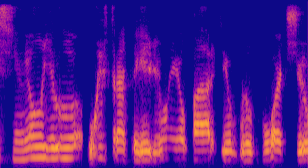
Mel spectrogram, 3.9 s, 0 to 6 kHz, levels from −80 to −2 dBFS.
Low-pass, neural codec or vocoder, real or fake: 5.4 kHz; codec, 24 kHz, 1 kbps, SNAC; fake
